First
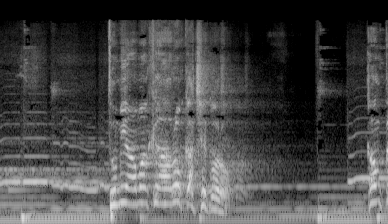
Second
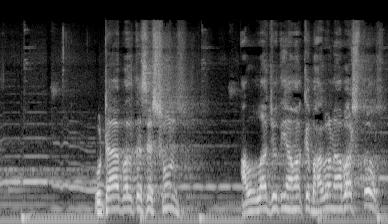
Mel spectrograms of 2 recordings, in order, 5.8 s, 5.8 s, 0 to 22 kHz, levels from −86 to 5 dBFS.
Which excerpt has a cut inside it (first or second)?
first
